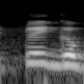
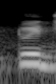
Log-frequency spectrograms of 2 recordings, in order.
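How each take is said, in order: First: The word ends with a hard g sound. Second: The word ends with a j sound. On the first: The speaker calls it right. "जी को ग पढ़ेंगे, ट्विग बोलेंगे" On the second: The speaker calls it wrong. "ट्विज नहीं बोलेंगे"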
